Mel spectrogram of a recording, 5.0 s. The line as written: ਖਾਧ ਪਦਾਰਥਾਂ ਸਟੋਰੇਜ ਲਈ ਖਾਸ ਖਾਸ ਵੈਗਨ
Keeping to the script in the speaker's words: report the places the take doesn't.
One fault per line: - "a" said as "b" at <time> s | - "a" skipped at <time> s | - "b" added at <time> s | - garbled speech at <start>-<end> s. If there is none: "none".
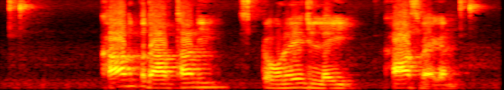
- "ਦੀ" added at 2.0 s
- "ਖਾਸ" skipped at 4.3 s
